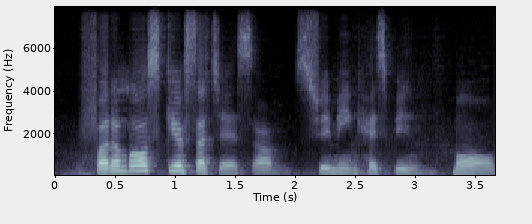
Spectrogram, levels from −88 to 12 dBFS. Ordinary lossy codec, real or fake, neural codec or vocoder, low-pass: none; fake; codec, 16 kHz, about 1 kbps, DyCAST, with the encoder's durations; none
